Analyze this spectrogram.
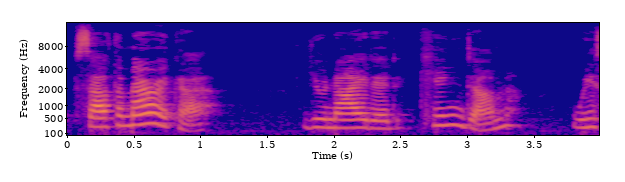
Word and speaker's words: South America: and names of places if the place has two words we stress the second word for example south america we say south america united kingdom we say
